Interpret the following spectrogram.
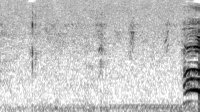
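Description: Mostly quiet background with a faint steady low hum, then a man's drawn-out exclamation starts near the end.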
